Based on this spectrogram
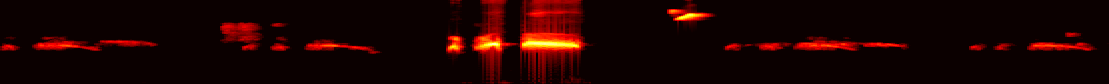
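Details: Calling hen dove meant to excite males: soft descending coos at the start and end frame a loud, stepped three-note coo in the middle.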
